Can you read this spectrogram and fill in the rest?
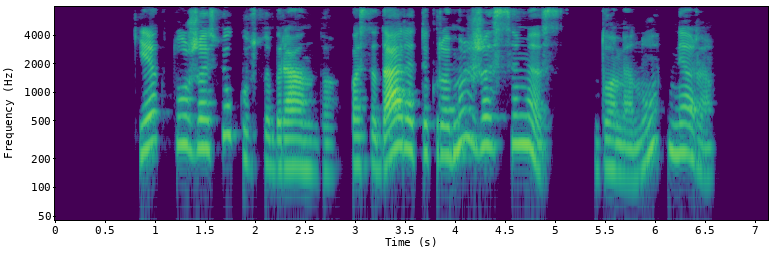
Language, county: Lithuanian, Panevėžys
